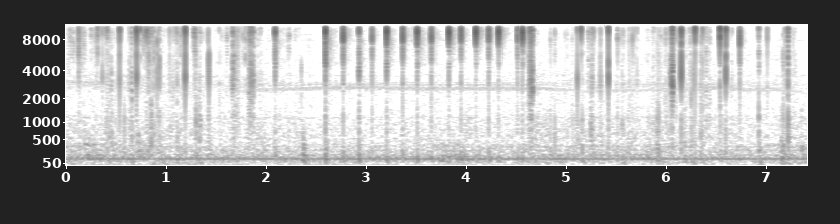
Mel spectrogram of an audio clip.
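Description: Long dark fingernails on both hands tap and scratch the sides and top of a large, clear, solid block of ice resting on a towel. The result is a quick, uneven run of many sharp, bright clicks and scrapes that stop instantly, over a faint, steady low hum.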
